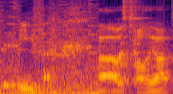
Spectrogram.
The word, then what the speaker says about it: Aoife: Is it Ophi? Try again. Eoffy? No. Ew? No. Ow. Ow. What is it? Aoife.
